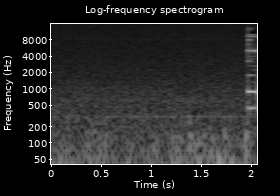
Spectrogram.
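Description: Quiet room tone with a faint steady hum while a device programmer reads a PIC chip. At the very end an electronic beep starts sharply, marking that the chip read has finished.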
